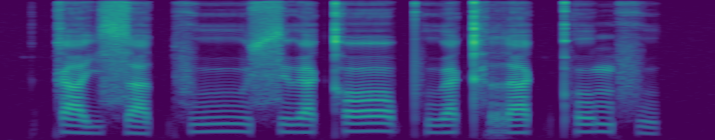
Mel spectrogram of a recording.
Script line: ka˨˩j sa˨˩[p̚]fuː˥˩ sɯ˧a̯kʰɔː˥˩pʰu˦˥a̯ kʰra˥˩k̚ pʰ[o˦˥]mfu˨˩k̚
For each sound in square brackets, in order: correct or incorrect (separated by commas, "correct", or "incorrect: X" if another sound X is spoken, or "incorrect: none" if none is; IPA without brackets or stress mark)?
incorrect: t̚, incorrect: o˥˩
